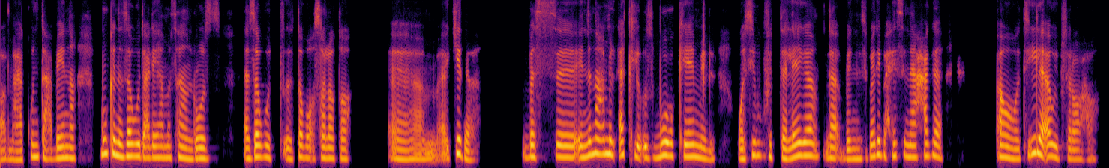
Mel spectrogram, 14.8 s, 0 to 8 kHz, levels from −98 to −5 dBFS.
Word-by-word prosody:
ه 165 - -5
ما 155 -1 -4
أكون 205 +6 -2
تعبانة، 185 +2 0 0.3
ممكن 260 -2 +4
أزوّد 215 -1 +4
عليها 195 0 0
مثلًا 190 -2 -1
رز، 180 +1 0 0.3
أزوّد 200 +1 +2 0.3
طبق 195 -2 -1
سلطة، 180 -3 -2 0.6
آمم، 160 - -3
كده، 165 - +2 0.6
بس 205 0 -2
إن 200 +1 +3
أنا 260 +2 +5
أعمل 255 -2 +4
أكْل 220 -5 0
أسبوع 210 +4 +3
كامل 200 -7 +1 0.3
واسيبه 230 +7 -1
في 220 +1 -16
التلاجة 215 +5 +2
لأ، 185 -3 -1
بالنسبة 170 +2 -2
لي 245 - +3
باحس 220 0 -5
إنها 205 -2 +1
حاجة 215 -1 0 0.7
آه 190 -5 +2
تقيلة 245 +6 +3
أوي 215 -2 +3
بصراحة. 165 -2 -7
195 Hz, 140 wpm, -23 LUFS, 175-220 Hz, 0.7 s, أنا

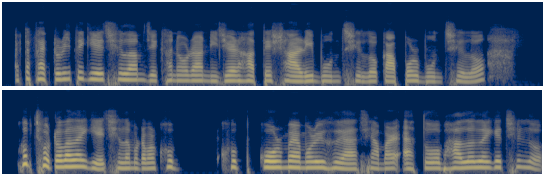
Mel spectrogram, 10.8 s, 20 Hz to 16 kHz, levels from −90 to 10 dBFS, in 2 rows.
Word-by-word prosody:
১ - - -10
টা - - -1
ফ্যাক্টরিতে 245 +2 -1
গিয়েছিলাম 230 -1 +1
যেখানে 195 +1 -6
ওরা 195 0 0
নিজের 190 +2 -1
হাতে 190 +1 -2
শাড়ি 180 -2 +2
বুনছিল, 180 -1 -7 0.2
কাপড় 190 +3 -1
বুনছিল। 165 0 -7 0.9
খুব 360 - +4
ছোটবেলায় 260 -2 +6
গিয়েছিলাম, 205 +2 -1
ওটা 205 0 -1
আমার 205 0 -2
খুব, 250 -3 -1 0.5
খুব 245 -1 -2 0.2
কোর 235 0 +8
মেমোরি 230 -1 +4
হয়ে 210 -3 +2
আছে। 190 - -11
আমার 200 +1 -1 0.2
এত 190 - -18 0.3
ভালো 215 +1 +3
লেগেছিল। 240 +1 -3
210 Hz, 150 wpm, -24 LUFS, 190-240 Hz, 0.9 s, কোর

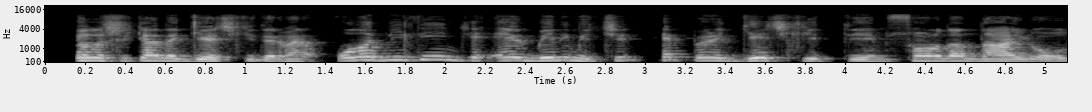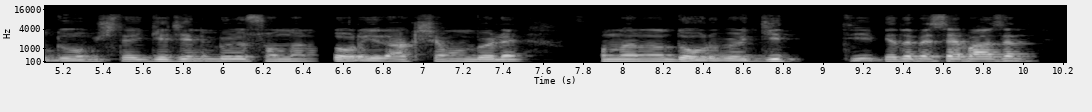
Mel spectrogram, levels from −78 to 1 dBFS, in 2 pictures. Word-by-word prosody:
çalışırken 180 -1 +3
de - - +6
geç 135 -2 +2
giderim. 120 +2 0
Hani, 150 - -2
olabildiğince 220 +2 0
ev 195 -1 -1
benim 195 0 +4
için 205 - -5
hep 210 -1 -6
böyle 190 -1 +2
geç 180 +1 +2
gittiğim, 130 -5 -2
sonradan 165 +3 +2
dâhil 140 -1 +4
olduğum, 120 -3 -2
işte, 130 +1 -5
gecenin 145 +3 -2
böyle 150 0 0
sonlarına 145 0 -6
doğru 115 -2 +2
ya 115 - 0
da - - 0
akşamın 135 +3 -5
böyle 130 0 +1 0.4
sonlarına 135 0 0
doğru 110 -2 +2
böyle 110 -1 -1
gittiğim 125 -5 -3
ya 140 - -1
da 155 - +3
mesela, 155 -1 +1
bazen 160 +1 +1
145 Hz, 195 wpm, -24 LUFS, 130-180 Hz, 0.4 s, de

